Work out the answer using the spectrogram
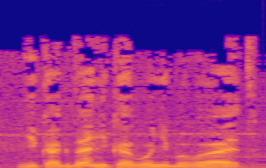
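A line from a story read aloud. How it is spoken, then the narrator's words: Laughing. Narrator (Russian): хохотнул Мишка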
